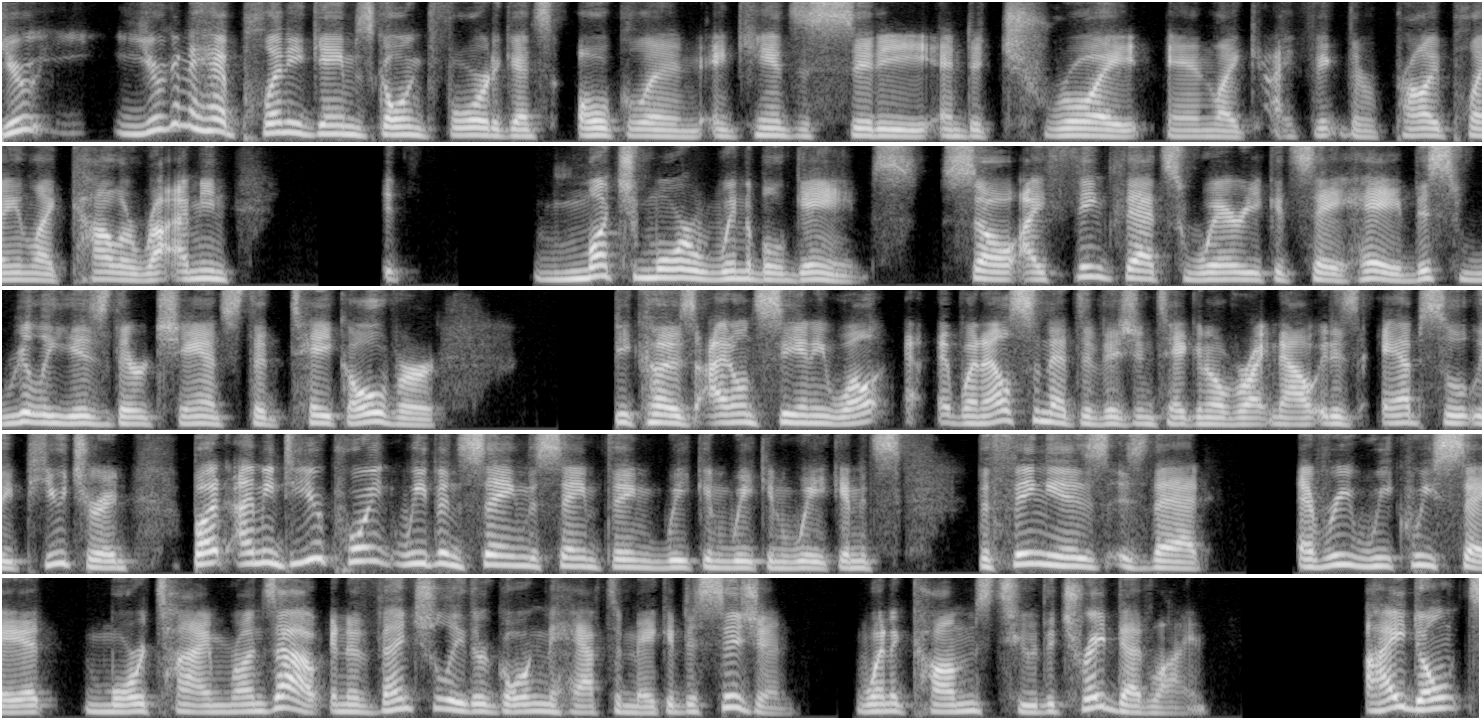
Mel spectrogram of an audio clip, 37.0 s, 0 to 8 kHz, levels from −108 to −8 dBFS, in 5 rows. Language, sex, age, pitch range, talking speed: English, male, 30-49, 145-185 Hz, 195 wpm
